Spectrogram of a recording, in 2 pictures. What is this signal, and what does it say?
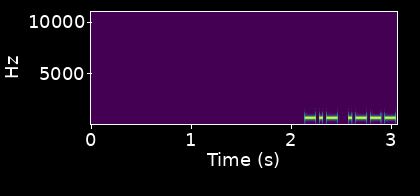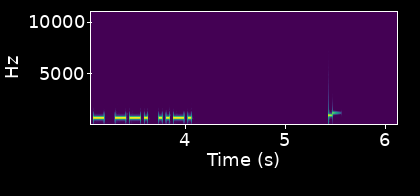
Morse code, heard as a keyed tone, about 31 wpm, 700 Hz. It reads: K1GF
